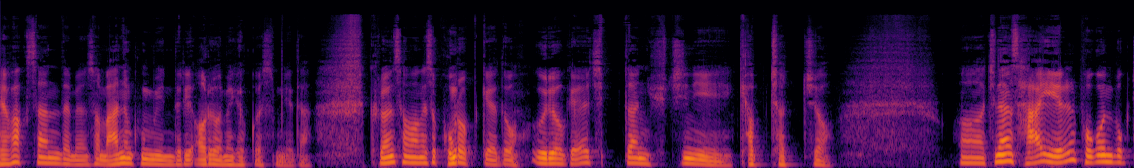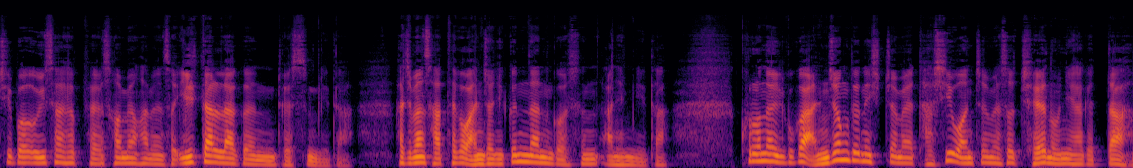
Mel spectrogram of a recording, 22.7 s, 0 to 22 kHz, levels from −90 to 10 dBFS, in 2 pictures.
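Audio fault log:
4.51–4.57 s and 12.31–12.36 s: damaged data in a compressed stream. Two short bursts of about 66 ms and 50 ms break into the speech as brief glitches, each a chirp, squawk, click or short hole. At each point the bytes of the encoded stream are corrupted, so the decoder cannot read those frames properly. It renders garbage or nothing, loses frame sync, and resumes only when it finds the next valid frame header. The result is an abrupt, non-acoustic glitch rather than a gradual degradation.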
